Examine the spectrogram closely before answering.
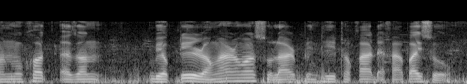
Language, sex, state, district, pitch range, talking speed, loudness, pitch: Assamese, male, Assam, Hailakandi, 115-130 Hz, 130 wpm, -17 LUFS, 120 Hz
